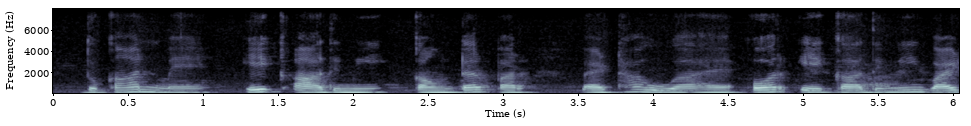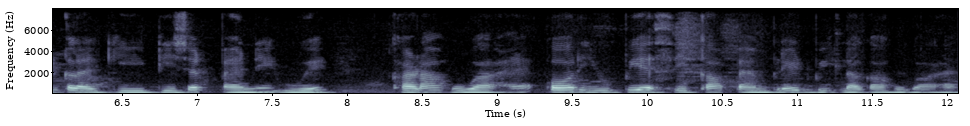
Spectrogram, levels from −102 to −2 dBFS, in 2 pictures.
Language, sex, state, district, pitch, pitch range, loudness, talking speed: Hindi, female, Chhattisgarh, Jashpur, 175 Hz, 165-195 Hz, -32 LUFS, 145 wpm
